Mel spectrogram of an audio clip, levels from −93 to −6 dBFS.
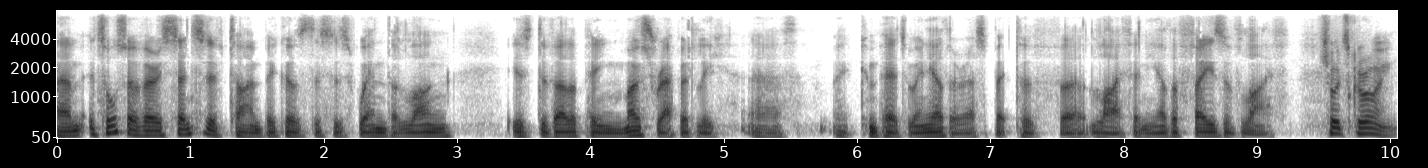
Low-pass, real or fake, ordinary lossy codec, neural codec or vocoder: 7.2 kHz; real; AAC, 48 kbps; none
